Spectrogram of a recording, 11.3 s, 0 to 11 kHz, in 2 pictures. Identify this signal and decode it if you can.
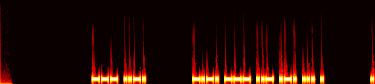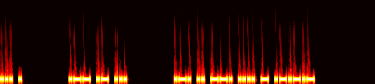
Morse code, heard as a keyed tone, about 34 wpm, 700 Hz. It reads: OF COURSE HE WAS RIGHT.
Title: 3x Word-Spacing - Sentences from Top 500 Words - 35wpm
